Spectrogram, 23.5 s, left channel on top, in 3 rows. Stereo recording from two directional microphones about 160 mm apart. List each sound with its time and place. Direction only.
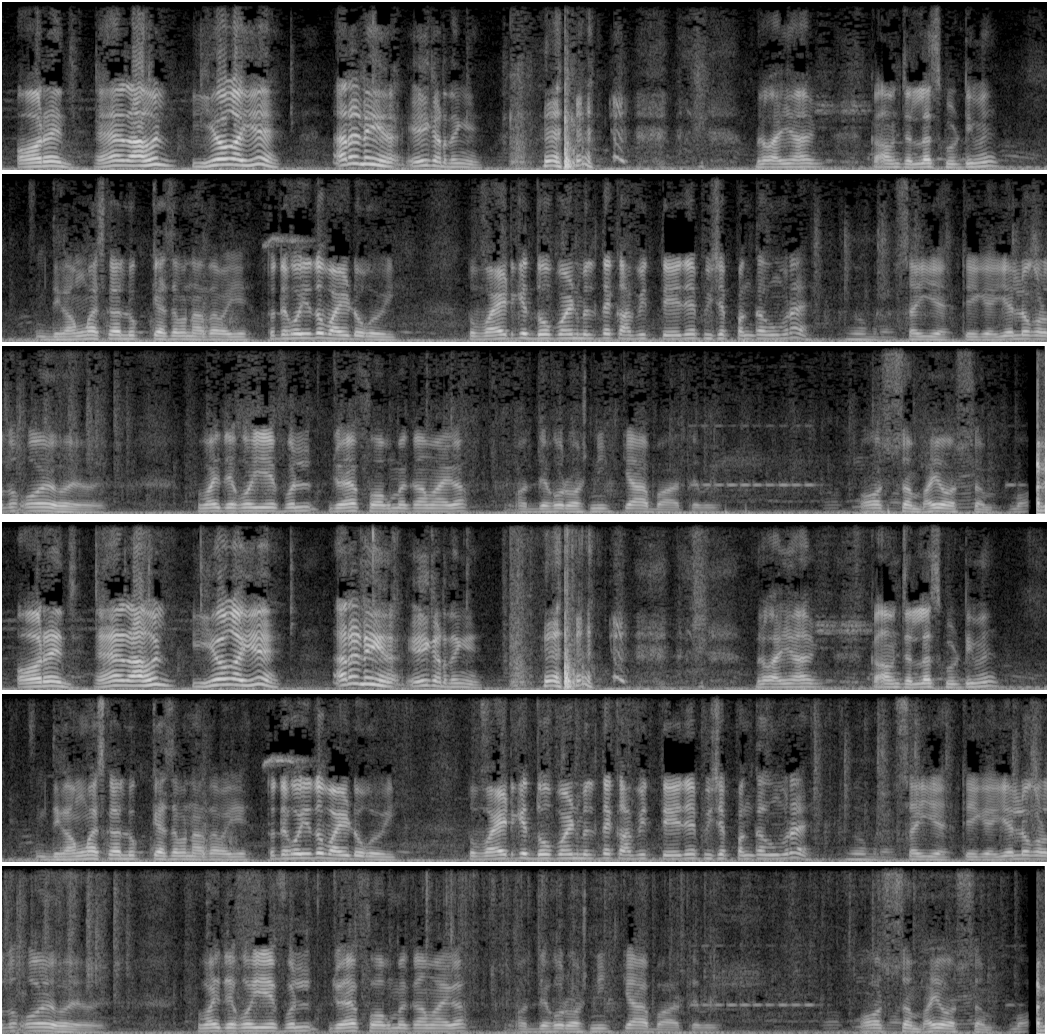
0.1 s speech: 5° right (ahead or behind)
4.0 s a sound: 5° right (ahead or behind)
5.7 s speech: 5° right (ahead or behind)
6.5 s a man's voice: 25° right (ahead or behind)
6.8 s speech: 10° right (ahead or behind)
8.2 s speech: 20° right (ahead or behind); by 20.7 s 5° right (ahead or behind)
22.1 s speech: 5° right (ahead or behind)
